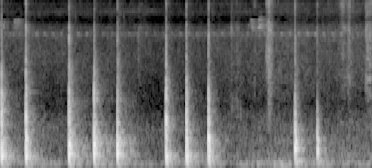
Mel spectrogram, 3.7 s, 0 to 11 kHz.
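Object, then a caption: Sheet-steel car door and quarter panel. Knuckles knock repeatedly on the painted sheet-steel rear quarter panel and door of a black Honda Civic, a large hollow panel. Each knock is a short, dull thud centered low around 200 Hz that dies away almost at once, coming in irregular groups with quiet gaps between them.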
